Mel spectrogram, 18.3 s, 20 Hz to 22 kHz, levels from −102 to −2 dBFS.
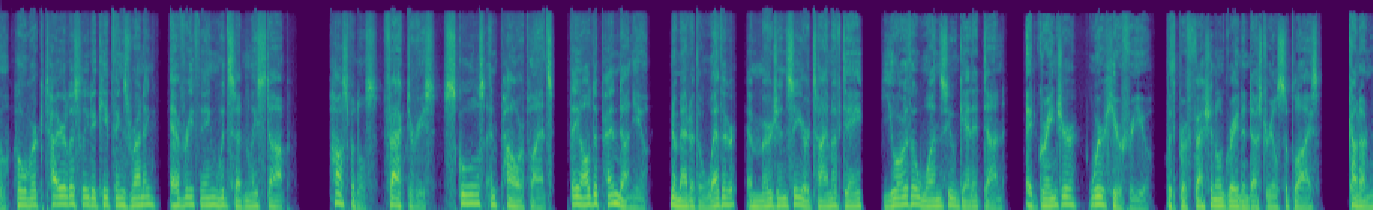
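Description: From the start to 11.15 s, the speech carries a grainy hiss that thickens on louder passages and bright consonants and drops away in the pauses. This is sample clock jitter. The converter's clock wandered by several microseconds, so each sample landed slightly off its proper instant. Steep, fast-changing parts of the waveform suffer most from those timing slips, leaving an error roughly 20 dB below the speech that rides on it.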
